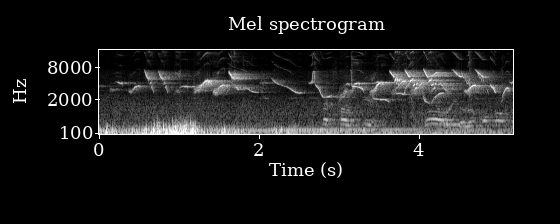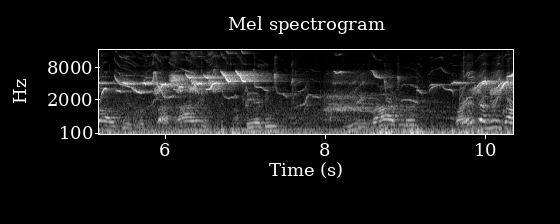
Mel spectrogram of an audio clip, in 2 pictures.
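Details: Double-collared seedeaters in a song-training session, several birds: rapid, high twittering and sweeping whistled phrases, overlapping and repeated quickly, over a steady low hum, with a brief low rumbling thump near the start.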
